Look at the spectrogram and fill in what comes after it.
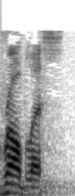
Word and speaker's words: Robles: It's Francisco, that's my full name, Francisco Robles, R-O-B-L-E-S.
